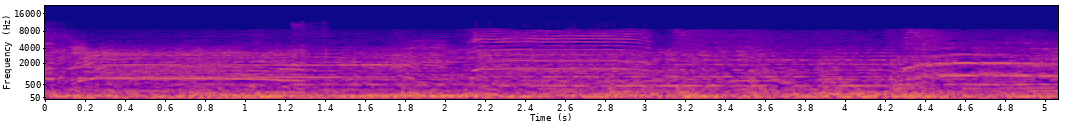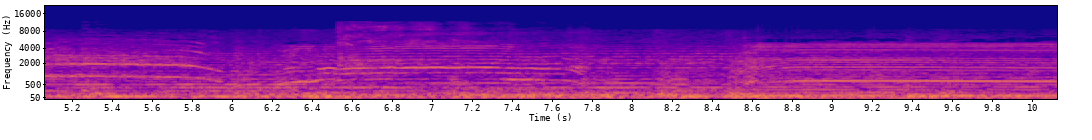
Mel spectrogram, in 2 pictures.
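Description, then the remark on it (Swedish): Goat bleats edited into the sweeping orchestral Game of Thrones intro theme, turning it into "Game of Goats", with repeated wavering, quavering cries taking the place of the melody over a constant booming accompaniment. “Den här mäktiga introt till Game of Thrones som då blir Game of Goats.”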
